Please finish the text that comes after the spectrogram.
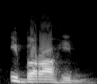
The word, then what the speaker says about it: Ibrahim: Quran Edi riwayah Hafiz kalau dengan versi qiroah Hafiz itu membacanya dengan istilah Ibrahim tapi kalau dibaca dari versi riwayat Hisyam bacaannya bukan Ibrahim tapi Ibra Hai Makanya kalau saya baca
